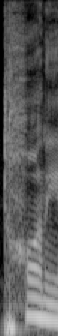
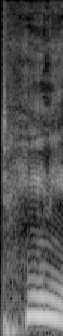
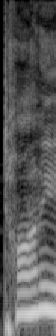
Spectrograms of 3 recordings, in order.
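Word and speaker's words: Taney: The reason I'm pronouncing it Tawny and not Teny is because I've only ever heard it pronounced that way, so I assume that's correct.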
